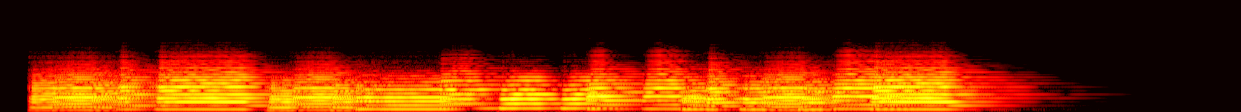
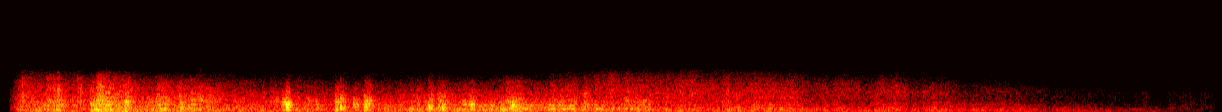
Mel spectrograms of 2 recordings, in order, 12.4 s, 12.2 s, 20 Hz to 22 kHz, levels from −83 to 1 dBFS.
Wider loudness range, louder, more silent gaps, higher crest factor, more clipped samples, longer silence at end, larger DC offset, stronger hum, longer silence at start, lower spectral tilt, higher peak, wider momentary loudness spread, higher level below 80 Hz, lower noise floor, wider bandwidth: second, 2 LU vs 20 LU; first, -20 LUFS vs -33 LUFS; neither; second, 16 dB vs 24 dB; neither; first, 2.35 s vs 1.55 s; neither; neither; first, 0.3 s vs 0.15 s; second, -10.5 dB/octave vs -13.5 dB/octave; first, -4 dBFS vs -8 dBFS; second, 7 LU vs 22 LU; second, -70 dBFS vs -44 dBFS; first, -87 dBFS vs -70 dBFS; first, 4.2 kHz vs 1.9 kHz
